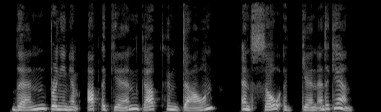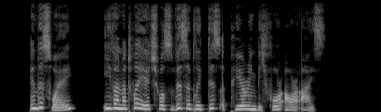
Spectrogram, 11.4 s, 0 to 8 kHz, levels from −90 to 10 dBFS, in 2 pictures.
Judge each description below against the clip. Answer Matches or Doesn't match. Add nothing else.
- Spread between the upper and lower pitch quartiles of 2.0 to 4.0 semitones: Doesn't match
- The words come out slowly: Matches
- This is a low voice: Doesn't match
